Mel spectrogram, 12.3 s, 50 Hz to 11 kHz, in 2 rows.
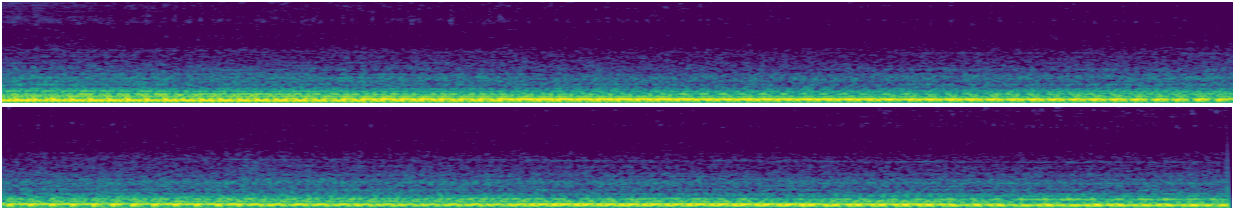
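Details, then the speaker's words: Firebird with stock LS3 V8 and two-chamber Hooker mufflers, cold start: deep steady burble at high cold idle, even pulses, no knocks or ticks; sounds healthy. "Not bad for a Doesn't sound bad for a stock LS3, right? Hooker mufflers is what's on here."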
